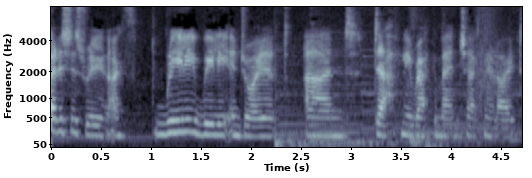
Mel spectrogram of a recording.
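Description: Clear music plays in the background. A woman speaks at a very fast pace with ordinary pitch variation. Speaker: beauty vlogger. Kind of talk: casual vlog chat. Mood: cheerful, chatty. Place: home room.

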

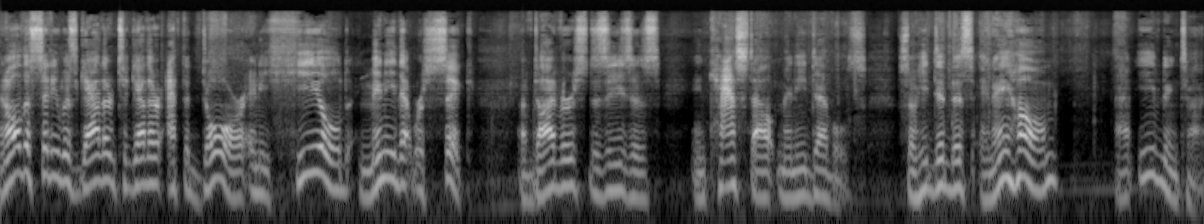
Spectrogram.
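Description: A man speaks in a fairly high pitch with lively intonation and a somewhat breathy voice. The sound is dry, with no echo. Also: moderate pace. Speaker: street preacher. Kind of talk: sermon-style teaching with Bible verses. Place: car. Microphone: phone near.

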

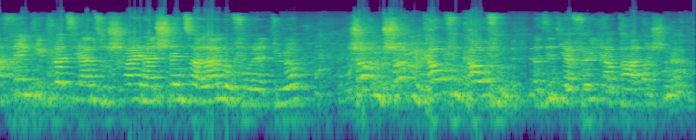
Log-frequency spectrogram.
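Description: With an animated, playful tone, a man raises and projects his voice at an extremely high pitch and a moderate pace. Audible room echo and noticeable background noise surround him. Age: 30s. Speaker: stand-up comedian. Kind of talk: stand-up comedy routine with storytelling and jokes. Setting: stage with audience. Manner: animated, punchy, playful delivery with crowd-work asides. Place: stage.

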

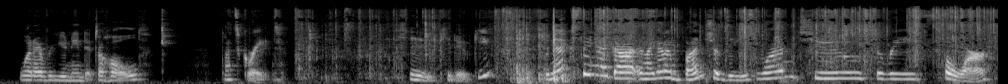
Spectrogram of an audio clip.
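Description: A woman's enthusiastic, lively-sounding delivery at a fairly slow pace. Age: 50s. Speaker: lifestyle YouTuber doing product hauls. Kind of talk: casual product haul review. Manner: chatty, enthusiastic.

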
